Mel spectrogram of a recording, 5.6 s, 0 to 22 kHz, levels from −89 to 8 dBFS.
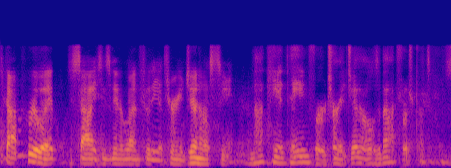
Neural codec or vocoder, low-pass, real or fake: codec, 16 kHz, 1 kbps, FreqCodec, smaller model; 7.2 kHz; fake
